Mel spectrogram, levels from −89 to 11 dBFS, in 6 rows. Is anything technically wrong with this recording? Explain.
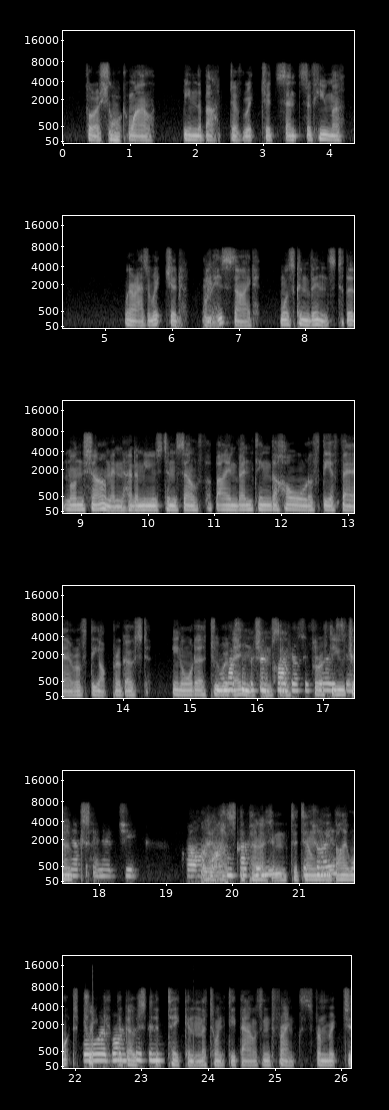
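Yes. The speech is carried over the AMR wideband (HD Voice) codec, with only light coding roughness, but two kinds of fault break through.

AMR bit errors, from 0.55 to 0.90 s, 6.06 to 6.72 s and 19.16 to 19.93 s: the voice keeps roughly its pitch and loudness but turns hoarse, scratchy and gargly. Bits in the less protected part of each frame arrived corrupted, around one in ten, and nearer one in seven in the last burst, while the check on the essential bits still passed. The decoder therefore accepted the frames and rebuilt the voice from excitation pulses in the wrong positions and wrong gain and spectral values.

Dropped buffer (overrun), at 22.27 s and 23.78 s: each is a small forward jump in the speech with no gap of silence. A few milliseconds of audio are missing each time, roughly ten at the first and five at the second. The likely cause is that the software failed to collect its samples before the hardware overwrote them, so the audio on either side of the lost piece was spliced directly together.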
